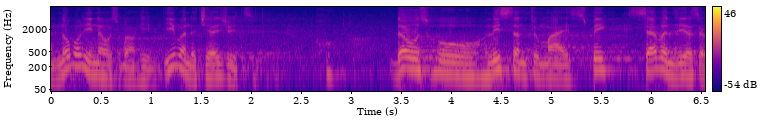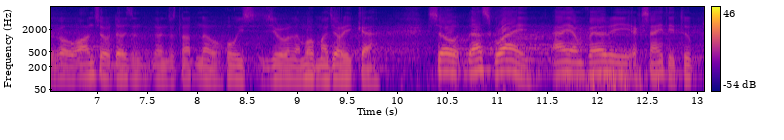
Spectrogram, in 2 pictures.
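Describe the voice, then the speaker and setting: A Jesuit priest from Vietnam with a Vietnamese accent lectures a live audience, using simple, repeated phrases and often checking in with them. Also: male voice, mid-range voice. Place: oratory hall with a live audience. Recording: roomy hall reverb, faint noise.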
